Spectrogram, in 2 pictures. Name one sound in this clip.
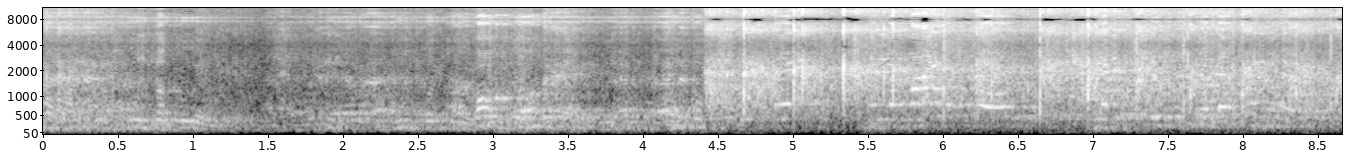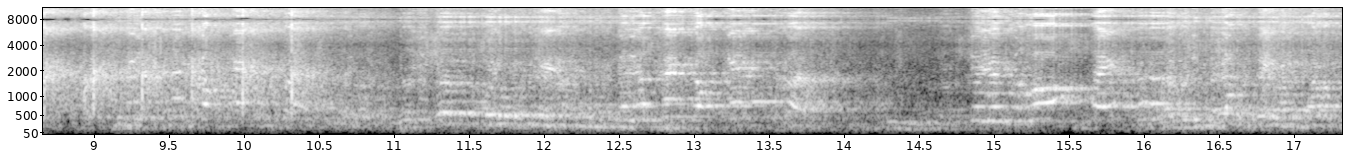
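A crowd of men and women chatter in a busy room.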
